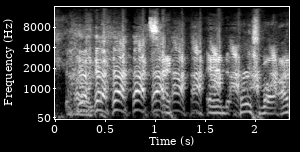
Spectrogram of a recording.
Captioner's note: laughing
